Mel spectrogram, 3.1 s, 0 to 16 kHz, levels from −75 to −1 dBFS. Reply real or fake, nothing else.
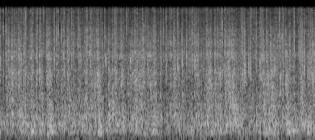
fake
